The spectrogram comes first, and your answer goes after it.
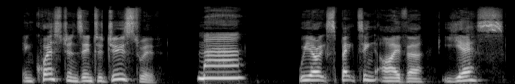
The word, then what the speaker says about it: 吗: And because of its special function, the word has no tones, so we only need to pronounce it very lightly. In questions introduced with 妈， we are expecting either yes or no as an answer.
